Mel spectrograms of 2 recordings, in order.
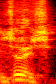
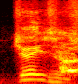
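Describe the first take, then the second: First: The name begins with a breathy H sound. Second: The name begins with an English J sound. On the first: The speaker calls it right. "It was Jesus" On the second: The speaker calls it wrong. "And it wasn't"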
